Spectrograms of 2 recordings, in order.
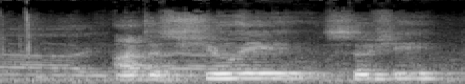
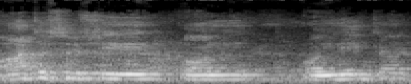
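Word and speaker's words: Atsushi Onita: adopted by the Japanese professional wrestler can you pronounce his name atoui Sushi no no no atushi on onita do you know onita right used by the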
